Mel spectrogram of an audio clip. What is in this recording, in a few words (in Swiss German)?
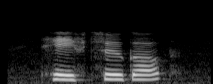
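"heefzuegab", Alsace Bas Rhin; levurage; vin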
